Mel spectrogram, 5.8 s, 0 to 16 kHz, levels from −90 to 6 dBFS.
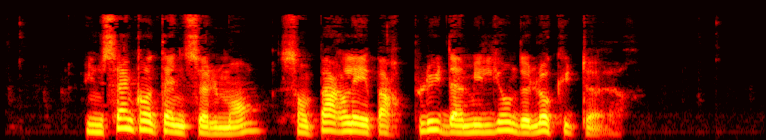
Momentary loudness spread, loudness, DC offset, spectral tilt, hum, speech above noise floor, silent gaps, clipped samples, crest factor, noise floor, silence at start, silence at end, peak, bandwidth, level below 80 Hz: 11 LU; -19 LUFS; under 0.1%; -6 dB/octave; none; 56 dB; none; under 0.1%; 18 dB; -74 dBFS; 0.65 s; 1.1 s; -2 dBFS; 11.5 kHz; -66 dBFS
